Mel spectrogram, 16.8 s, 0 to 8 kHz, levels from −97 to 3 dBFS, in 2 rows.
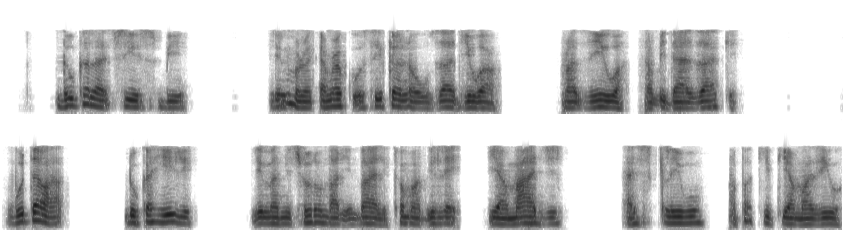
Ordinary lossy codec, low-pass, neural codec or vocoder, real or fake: AAC, 16 kbps; 7.2 kHz; codec, 24 kHz, 0.9 kbps, WavTokenizer, small release; fake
